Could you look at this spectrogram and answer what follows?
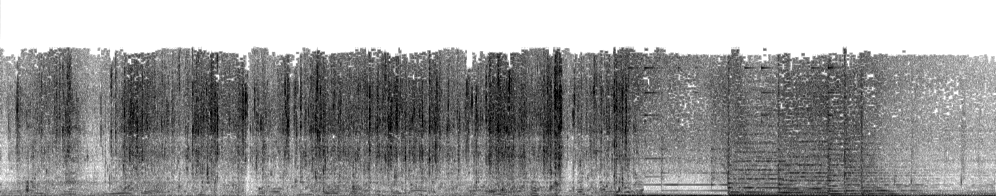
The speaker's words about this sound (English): It's Epiphany today, so we have to wash away all our sins. So you think the water has magic powers?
